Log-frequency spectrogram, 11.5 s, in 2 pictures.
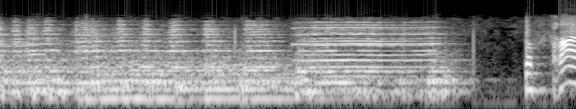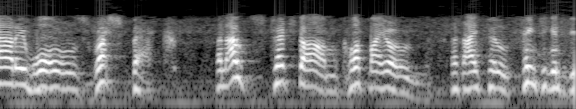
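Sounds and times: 
loud blast of many trumpets: 0.0 - 4.8
speech: 5.3 - 11.5.

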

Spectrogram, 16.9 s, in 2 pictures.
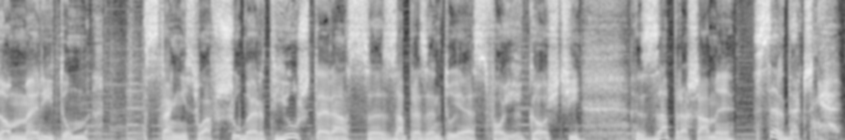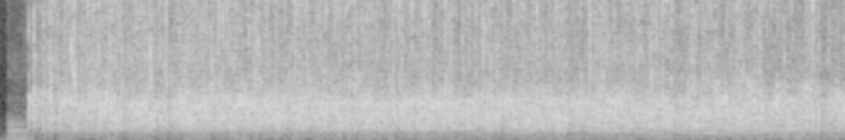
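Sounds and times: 
speech: 0.0 - 8.6
audience applause: 8.7 - 16.8.

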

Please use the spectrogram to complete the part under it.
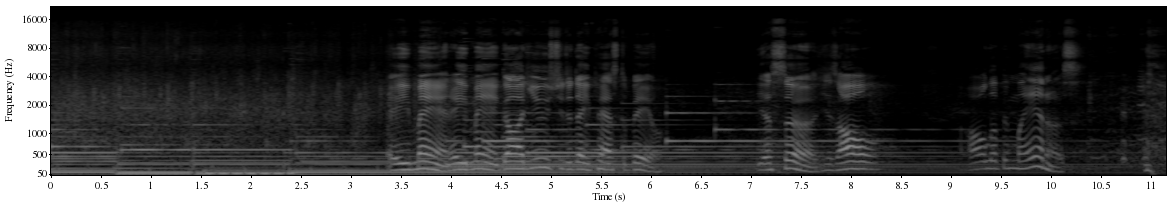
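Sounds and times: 
audience applause: 0.0 - 4.6
speech: 3.4 - 6.2, 7.1 - 8.4, 9.2 - 11.1.

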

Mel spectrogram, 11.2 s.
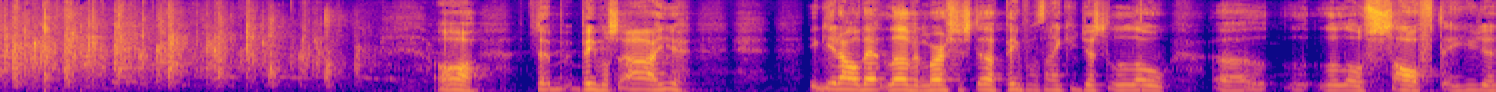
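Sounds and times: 
applause: 0.0 - 3.4
speech: 3.3 - 5.4, 6.1 - 11.2.

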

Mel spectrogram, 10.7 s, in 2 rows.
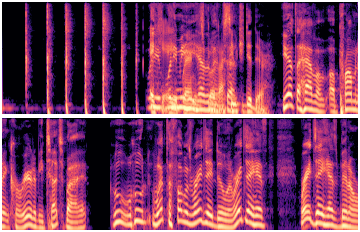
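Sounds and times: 
slow clap: 0.3 - 2.2
speech: 2.2 - 10.6.

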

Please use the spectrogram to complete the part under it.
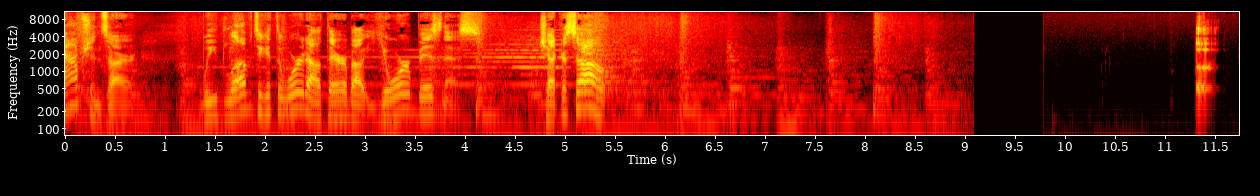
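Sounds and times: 
speech: 0.1 - 5.6
burp sound effect: 11.3 - 11.6.

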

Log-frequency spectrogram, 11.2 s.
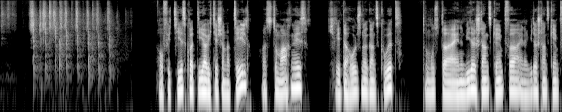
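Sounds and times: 
board game patrol cards being shuffled: 0.0 - 2.6
speech: 3.2 - 11.2.

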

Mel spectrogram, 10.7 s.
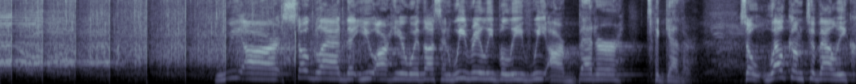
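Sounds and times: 
church congregation applauding to welcome each other during a service: 0.0 - 4.8
speech: 2.7 - 10.6.

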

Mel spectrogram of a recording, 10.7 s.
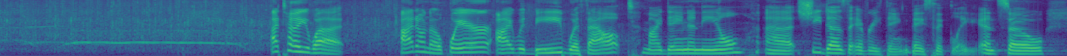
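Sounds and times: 
audience applause: 0.0 - 6.3
speech: 2.7 - 10.6.

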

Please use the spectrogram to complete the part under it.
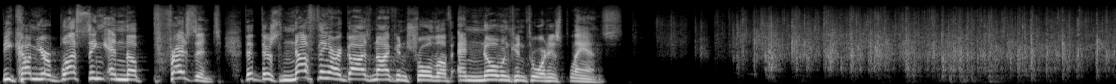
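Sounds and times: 
speech: 0.0 - 6.2
crowd applause: 7.2 - 11.1.

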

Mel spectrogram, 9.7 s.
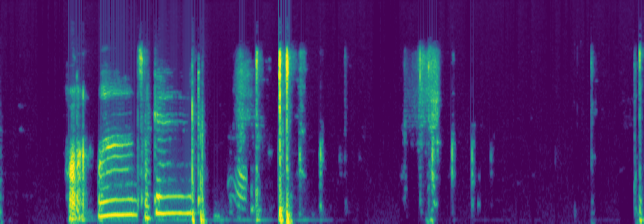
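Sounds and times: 
speech: 1.0 - 3.9
computer keyboard clicks: 3.8 - 4.5.

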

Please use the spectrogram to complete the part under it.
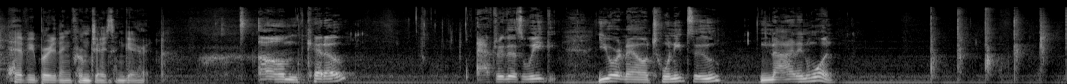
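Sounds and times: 
low steady hum: 0.0 - 10.6
speech: 0.1 - 1.7, 2.6 - 3.6, 5.0 - 8.4
slow quiet golf clap: 9.2 - 10.6.

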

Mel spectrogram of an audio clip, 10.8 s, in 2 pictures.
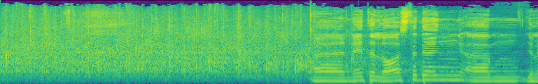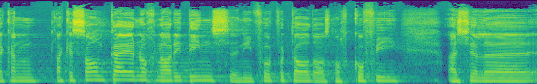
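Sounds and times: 
audience clapping: 0.0 - 5.0
speech: 3.1 - 10.7.

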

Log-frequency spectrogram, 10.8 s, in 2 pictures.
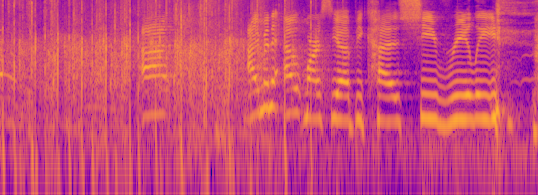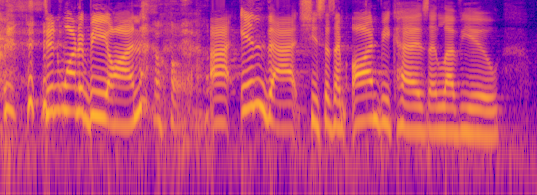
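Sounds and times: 
audience applause: 0.0 - 2.8
speech: 2.6 - 10.7.

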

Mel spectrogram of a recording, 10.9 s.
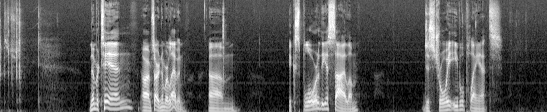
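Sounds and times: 
typing on a computer keyboard: 0.0 - 0.5
speech: 1.8 - 4.8, 5.8 - 7.2, 8.4 - 10.1.

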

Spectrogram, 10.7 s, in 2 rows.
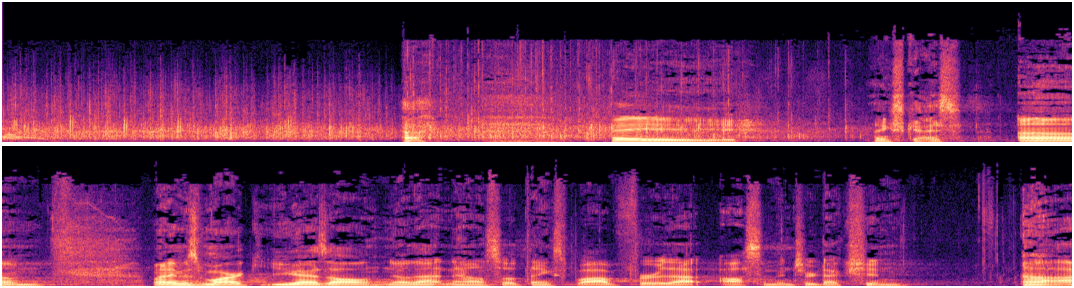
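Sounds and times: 
church congregation applauding to welcome a speaker: 0.0 - 4.8
speech: 2.0 - 2.2, 3.0 - 3.8, 4.4 - 10.6.

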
